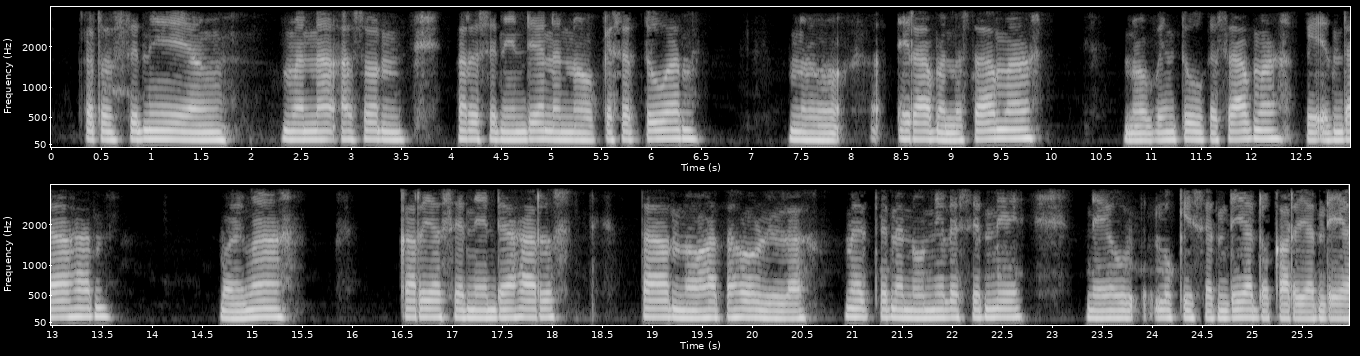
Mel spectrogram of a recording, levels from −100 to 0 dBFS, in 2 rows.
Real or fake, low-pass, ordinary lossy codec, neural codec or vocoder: real; 3.6 kHz; AAC, 32 kbps; none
